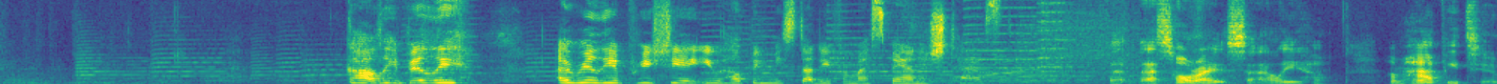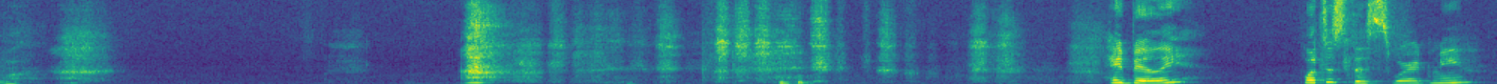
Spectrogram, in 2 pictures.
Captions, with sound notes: - Golly, Billy, I really appreciate you helping me study for my Spanish test. - That's all right, Sally, I'm happy to. (both laughing) - Hey Billy? What does this word mean?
